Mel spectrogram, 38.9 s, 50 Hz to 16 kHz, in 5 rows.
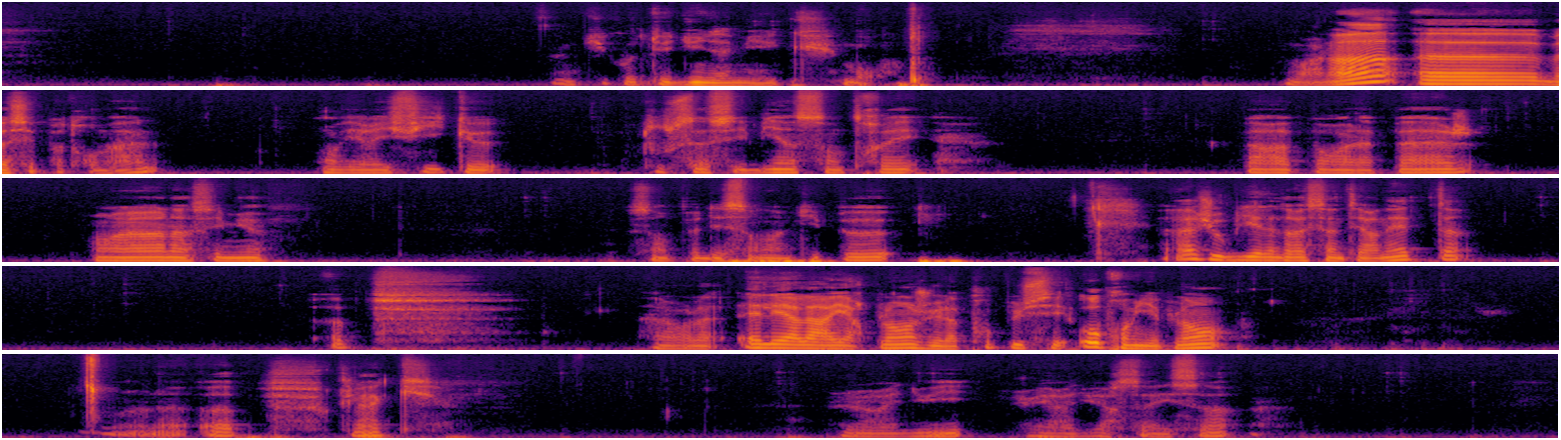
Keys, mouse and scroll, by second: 0.8-3.3 ctrl+drag, 3.8 click, 4.5 KP_Subtract, 5.4 click, 6.0 click, 7.2 click, 8.2-10.9 drag, 13.5-14.7 drag, 15.2 click, 16.7 click, 18.2 click, 19.2 Down, 21.4 middle click, 22.1 click, 22.6 click, 23.2-24.2 drag, 24.7-27.4 drag, 28.6 click, 29.1 middle click, 30.0 middle click, 31.9-33.1 drag, 33.9-35.2 ctrl+drag, 35.7 click, 37.1 shift+click, 38.0 shift+click.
